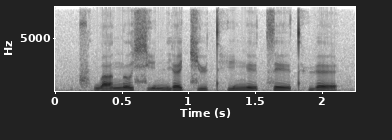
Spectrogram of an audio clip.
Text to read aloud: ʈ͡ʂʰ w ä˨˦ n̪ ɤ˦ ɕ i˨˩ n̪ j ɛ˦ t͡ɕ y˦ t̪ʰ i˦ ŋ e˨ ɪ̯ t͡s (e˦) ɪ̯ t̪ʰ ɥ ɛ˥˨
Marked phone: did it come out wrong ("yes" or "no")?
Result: yes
